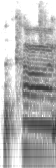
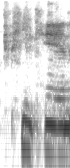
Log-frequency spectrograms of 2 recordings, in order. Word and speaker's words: pecan: my granny does like the pecan or pecan as some people pronounce it pie sweet sweet potato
